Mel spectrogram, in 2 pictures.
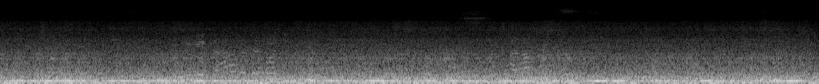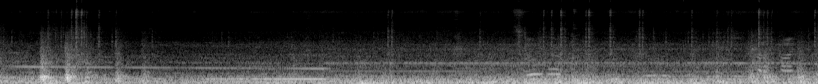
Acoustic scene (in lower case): subway train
